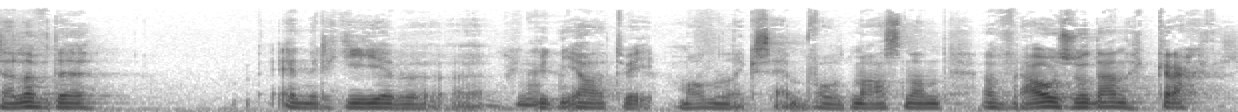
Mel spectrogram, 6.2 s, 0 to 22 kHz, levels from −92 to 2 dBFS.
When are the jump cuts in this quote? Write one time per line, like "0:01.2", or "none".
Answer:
0:03.2

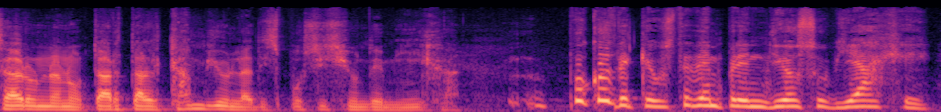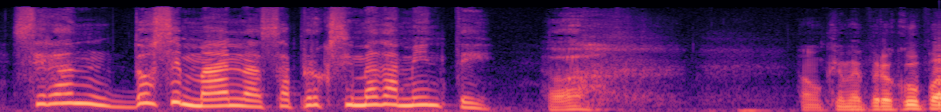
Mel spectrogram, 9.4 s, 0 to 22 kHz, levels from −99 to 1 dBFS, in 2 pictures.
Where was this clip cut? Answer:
0:03.1
0:04.7

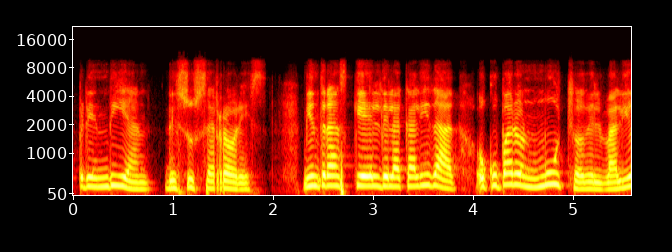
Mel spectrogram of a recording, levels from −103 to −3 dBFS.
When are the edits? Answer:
none

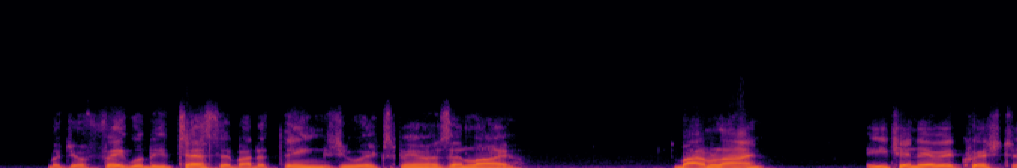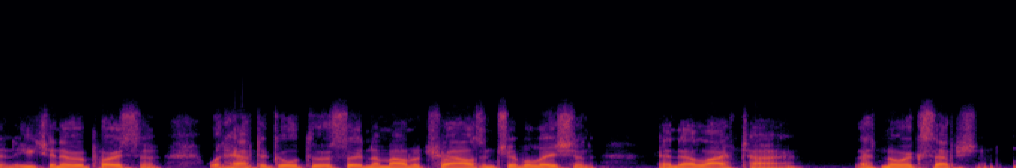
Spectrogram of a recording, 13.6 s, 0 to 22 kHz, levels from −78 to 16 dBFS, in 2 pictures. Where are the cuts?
none

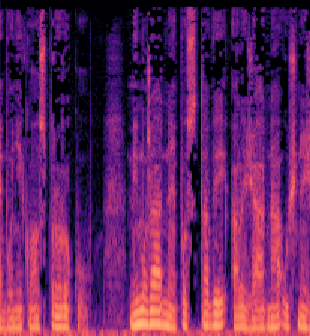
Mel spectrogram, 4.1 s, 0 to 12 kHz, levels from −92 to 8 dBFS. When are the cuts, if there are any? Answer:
none

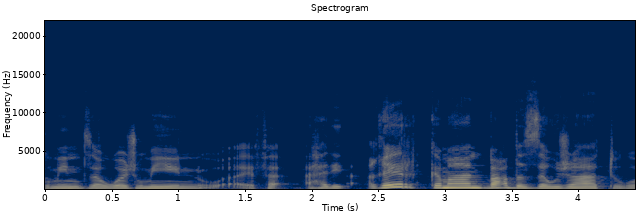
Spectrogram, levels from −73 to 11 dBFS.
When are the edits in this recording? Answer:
0:02.3

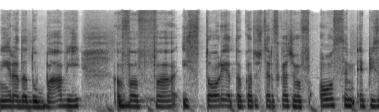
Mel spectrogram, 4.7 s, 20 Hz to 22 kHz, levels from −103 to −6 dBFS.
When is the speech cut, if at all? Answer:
none

